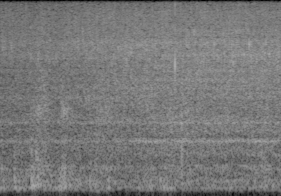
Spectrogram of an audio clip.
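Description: Onion, peppers and celery frying with salt in a pan give a faint, steady hissing sizzle that stays even throughout, with no talking.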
